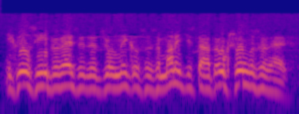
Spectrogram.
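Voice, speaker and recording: Male actor as a small, stubborn fisherman; earnest, defiant; husky tone, thin lo-fi radio sound. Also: a little high, fast talker. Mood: determined. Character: proud small fisherman John, stubborn, wants respect. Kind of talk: radio play acting. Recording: narrow phone-like old radio recording.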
